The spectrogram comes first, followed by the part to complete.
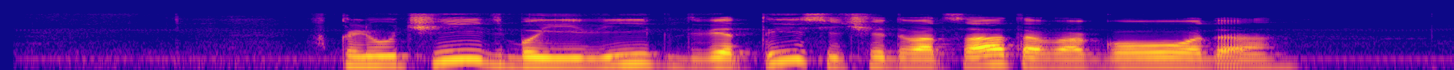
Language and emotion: Russian, sad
